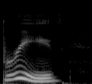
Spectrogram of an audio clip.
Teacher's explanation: In a verb like breathe, the th is voiced. Your throat is buzzing.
